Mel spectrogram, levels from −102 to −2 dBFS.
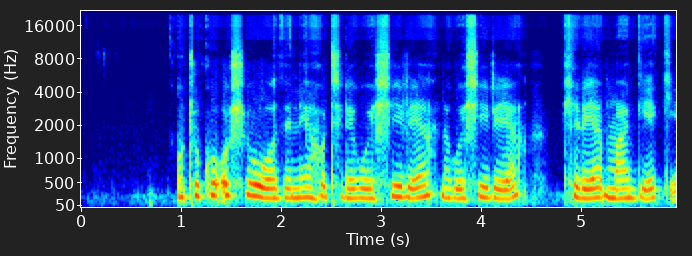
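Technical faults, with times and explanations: throughout, Opus voice compression: the speech sounds hoarse and slightly robotic, with clear coding damage even though the band reaches about 20.2 kHz. The coder splits the band, predicting speech below 8 kHz and coding the top coarsely, which fits roughly 16 kbps.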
